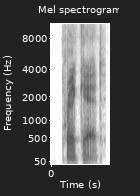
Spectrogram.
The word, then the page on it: pricket: American English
